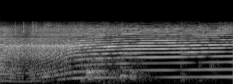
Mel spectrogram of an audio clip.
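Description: Live improvised experimental music: one sustained tone that dips low at the start, then glides slowly upward and settles into a steady held note.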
